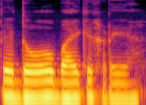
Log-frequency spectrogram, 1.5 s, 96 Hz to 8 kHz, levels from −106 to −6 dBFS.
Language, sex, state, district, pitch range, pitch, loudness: Punjabi, male, Karnataka, Bangalore, 120-135 Hz, 130 Hz, -15 LUFS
